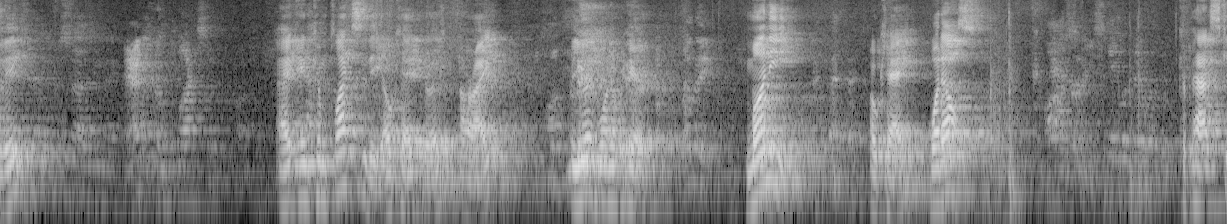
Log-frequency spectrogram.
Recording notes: Way back in June 2014 I spoke at the SIP Network Operators Conference (SIPNOC). I lost track of the audio recording but recently found it and thought I would share it.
